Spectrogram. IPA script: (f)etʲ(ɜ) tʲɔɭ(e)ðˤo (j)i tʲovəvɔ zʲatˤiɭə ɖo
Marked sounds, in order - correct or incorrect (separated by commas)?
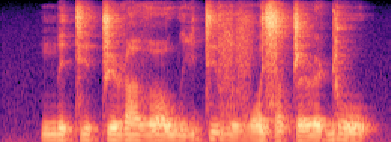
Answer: incorrect, correct, correct, incorrect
